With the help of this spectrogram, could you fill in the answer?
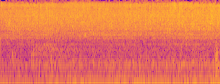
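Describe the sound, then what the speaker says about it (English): Onions seasoned with steak seasoning sautéing in a pan, giving a steady, even hiss and sizzle that holds at a constant level throughout with no voices. "we're just gonna let them saute on up"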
